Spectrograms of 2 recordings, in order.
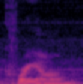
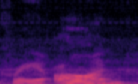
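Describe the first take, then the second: First: The stress is on the first syllable. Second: The stress is on the second syllable. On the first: The speaker calls it right. "when I say crayon" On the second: The speaker calls it wrong. "I do not say crayon. That's not the part that's louder"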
